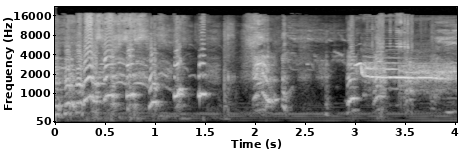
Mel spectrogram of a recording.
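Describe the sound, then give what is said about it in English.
A voice imitates a pterodactyl screech: a run of choppy, cackling squawks, then a sustained, piercing high shriek held for about a second, loud. “Yeah, I mean pterodactyl noises.”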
